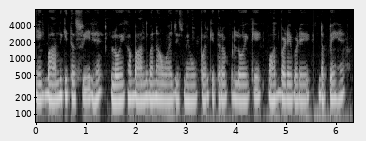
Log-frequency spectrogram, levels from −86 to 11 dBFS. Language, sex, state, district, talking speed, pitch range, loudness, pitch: Hindi, female, Uttar Pradesh, Jalaun, 215 wpm, 175-190 Hz, -17 LUFS, 185 Hz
